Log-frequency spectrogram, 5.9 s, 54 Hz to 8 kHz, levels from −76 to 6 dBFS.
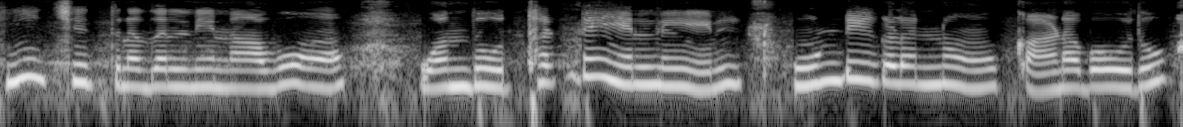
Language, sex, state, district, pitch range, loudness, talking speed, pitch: Kannada, female, Karnataka, Koppal, 260-305 Hz, -12 LUFS, 70 wpm, 275 Hz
